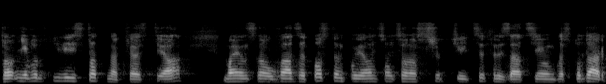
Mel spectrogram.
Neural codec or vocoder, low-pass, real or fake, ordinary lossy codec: codec, 32 kHz, 1.9 kbps, SNAC; 7.2 kHz; fake; none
